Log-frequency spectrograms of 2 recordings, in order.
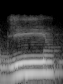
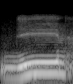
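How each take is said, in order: No difference in how they are said.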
